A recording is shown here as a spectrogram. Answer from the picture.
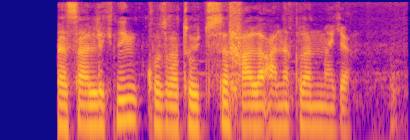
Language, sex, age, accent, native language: Uzbek, male, 18-24, Jizzax, Uzbek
